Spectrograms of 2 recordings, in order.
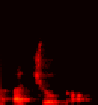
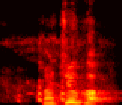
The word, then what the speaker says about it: pachuco: Um, but basically they were like, you are a punk, you are She, she told you what it was. pachucho, pachuco, pachuco, pachuco. That's the way you pronounce it.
